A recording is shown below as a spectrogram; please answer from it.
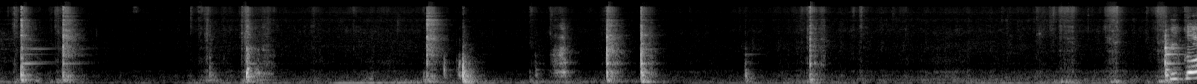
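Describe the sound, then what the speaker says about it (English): A knife scrapes down the side of a corn cob stripped of its kernels, drawing out the juice in a series of sharp, rasping strokes separated by short pauses. "You go down the side of the cob to get all that juice out of it after you have cut it off."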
